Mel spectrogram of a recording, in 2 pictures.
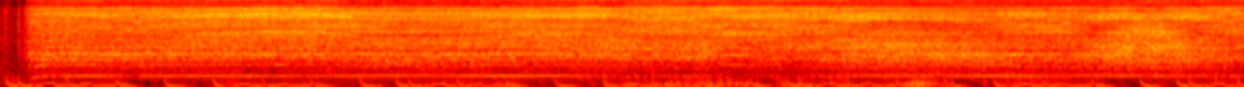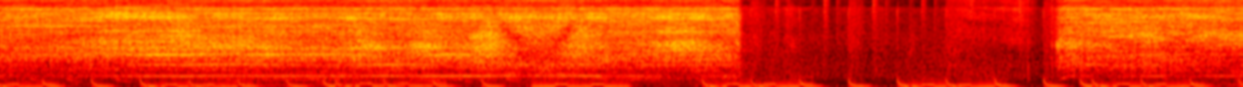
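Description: Power drill with a buffing pad spreading paste over a car headlight: a steady, close whirring motor with rubbing friction texture, running continuously before briefly cutting out and restarting near the end.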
